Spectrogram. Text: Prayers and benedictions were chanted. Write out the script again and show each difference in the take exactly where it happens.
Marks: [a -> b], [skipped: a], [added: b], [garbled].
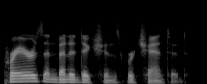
Prayers and benedictions were chanted.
